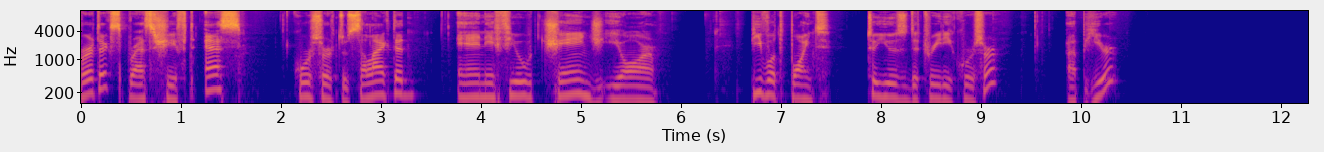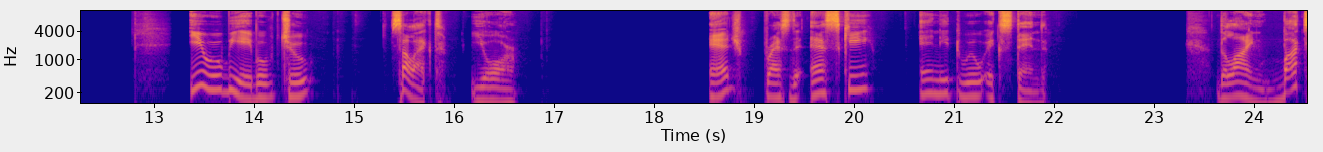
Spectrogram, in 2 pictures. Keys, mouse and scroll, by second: 0.8 shift+s, 3.0 ctrl+shift+2, 5.5-12.1 drag, 12.3 ctrl+shift+\, 14.1 shift+click, 19.7 s.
